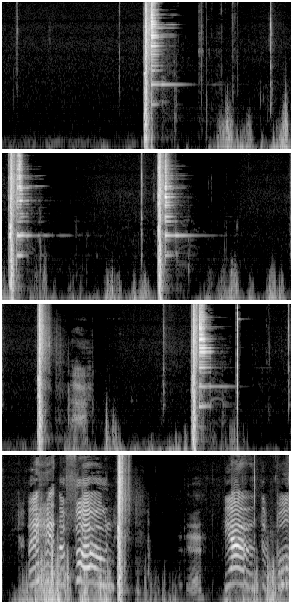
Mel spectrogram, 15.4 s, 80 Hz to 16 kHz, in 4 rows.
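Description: Sig P320 pistol fired about six times at a slow, steady pace, most shots about two seconds apart. Most of the shots are followed by a short metallic ring: the steel plate target being hit.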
